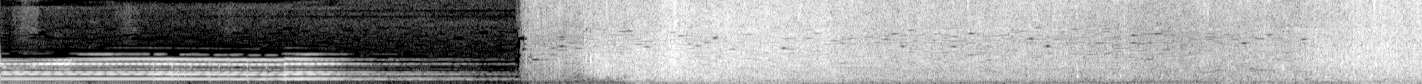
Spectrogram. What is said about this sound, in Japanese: ザバン、ザバン。海が光っている。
